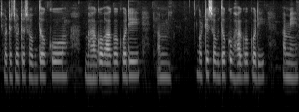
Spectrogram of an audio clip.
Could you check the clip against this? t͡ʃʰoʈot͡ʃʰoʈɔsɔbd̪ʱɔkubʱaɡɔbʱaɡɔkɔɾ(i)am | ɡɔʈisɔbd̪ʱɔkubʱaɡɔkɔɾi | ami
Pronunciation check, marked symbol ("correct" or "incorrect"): correct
